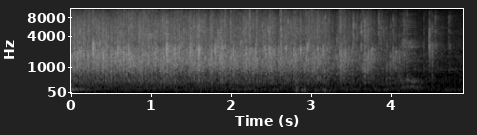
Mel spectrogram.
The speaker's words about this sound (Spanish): Le puede dar un fuerte aplauso a Dios por eso.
